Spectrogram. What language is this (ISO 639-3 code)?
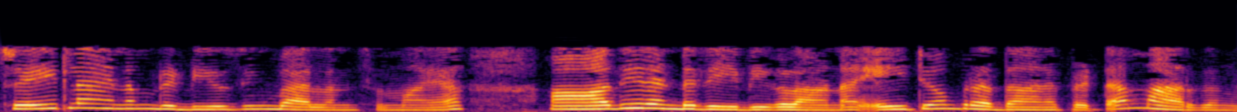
mal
